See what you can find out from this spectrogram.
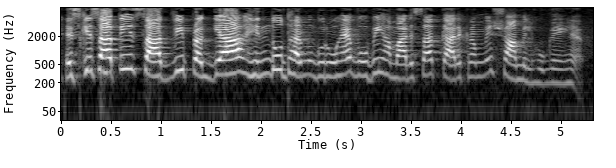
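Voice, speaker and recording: A woman's voice: high voice, brisk, bright, forceful tone. A woman hosting a live TV news panel debate as anchor.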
